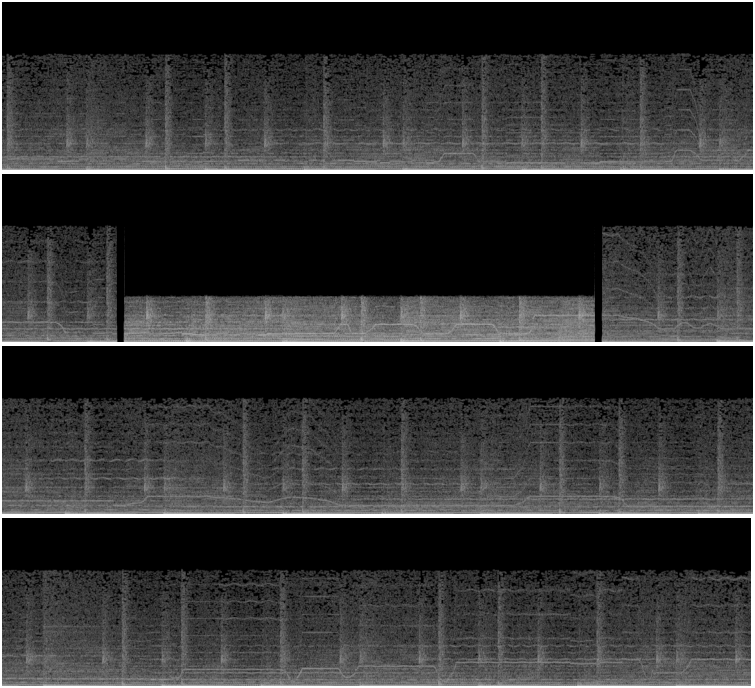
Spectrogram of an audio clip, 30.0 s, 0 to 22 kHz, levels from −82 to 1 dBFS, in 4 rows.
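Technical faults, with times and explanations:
8.66–13.52 s, input likely switched to a poorer device: after an 80 ms gap, sound turns dull, nothing above 5.8 kHz, level shifts about 5 dB, with new faint noise.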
